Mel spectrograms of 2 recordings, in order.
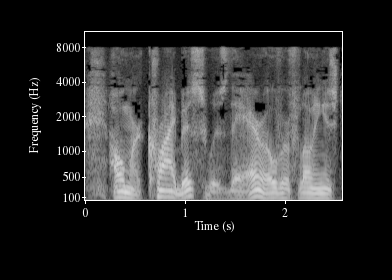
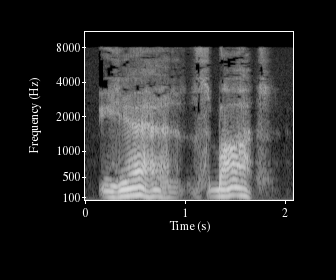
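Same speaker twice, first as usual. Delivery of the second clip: trembling, shaking, quavering voice; 4 semitones higher than usual. A man answers his boss, in a trembling voice. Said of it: "his voice was trembling worse now".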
